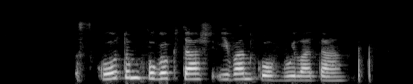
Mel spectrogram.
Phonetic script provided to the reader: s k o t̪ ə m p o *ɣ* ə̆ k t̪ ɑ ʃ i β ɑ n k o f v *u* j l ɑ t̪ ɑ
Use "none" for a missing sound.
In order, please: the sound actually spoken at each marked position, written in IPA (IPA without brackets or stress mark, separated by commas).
ɣ, u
